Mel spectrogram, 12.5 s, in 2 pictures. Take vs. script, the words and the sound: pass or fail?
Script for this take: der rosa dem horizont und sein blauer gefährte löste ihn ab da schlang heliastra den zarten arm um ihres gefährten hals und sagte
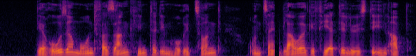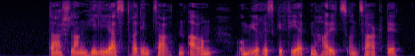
fail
